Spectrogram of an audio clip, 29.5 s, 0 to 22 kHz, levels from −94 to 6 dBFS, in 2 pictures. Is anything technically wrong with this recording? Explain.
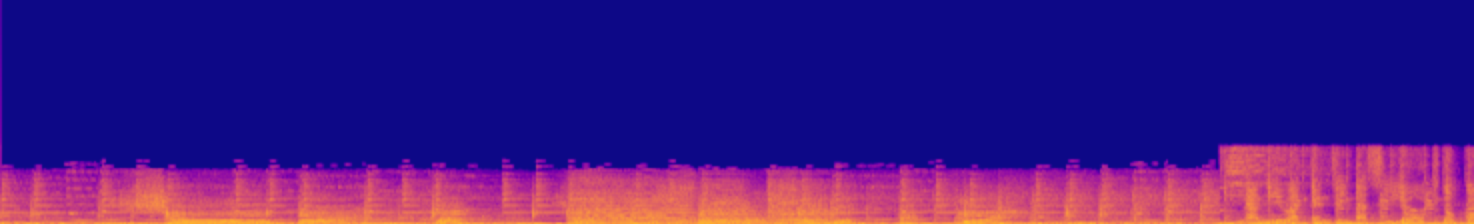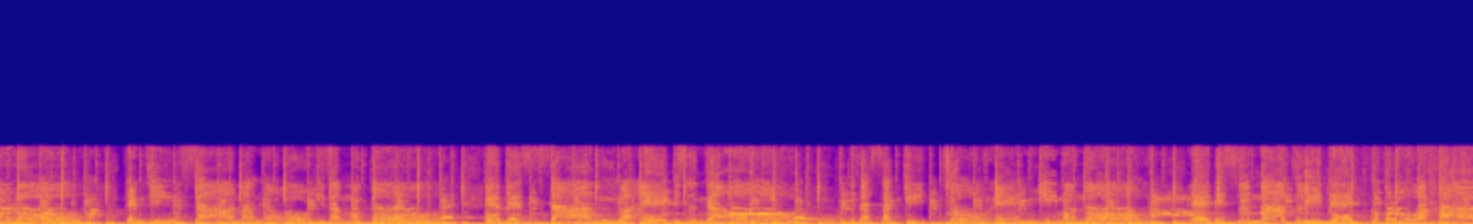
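Yes. Wrong sample rate, 0.00 to 12.19 s: the audio plays at a third of its proper speed, consistent with 48 kHz material clocked out at 16 kHz, so it drags and drops about 19 semitones.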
